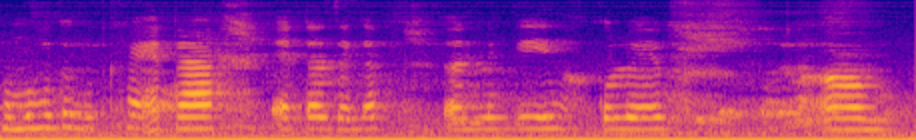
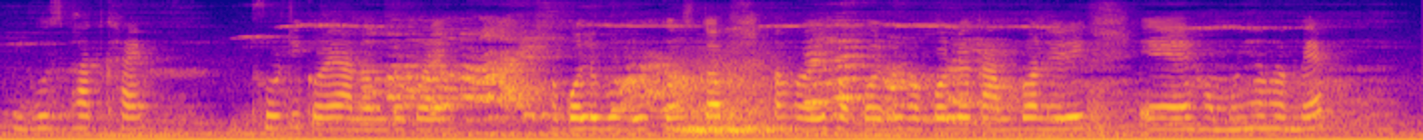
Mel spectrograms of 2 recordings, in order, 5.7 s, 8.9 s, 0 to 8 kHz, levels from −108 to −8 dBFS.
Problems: constant background noise, continuous background conversations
